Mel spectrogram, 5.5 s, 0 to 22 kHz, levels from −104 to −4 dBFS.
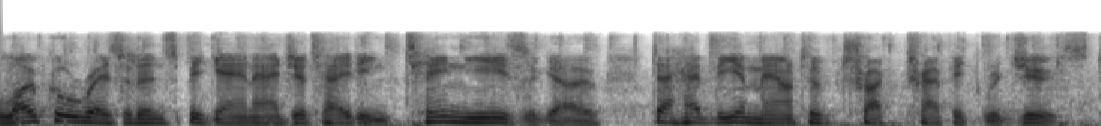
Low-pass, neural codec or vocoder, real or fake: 7.2 kHz; vocoder, 44.1 kHz, 128 mel bands, Pupu-Vocoder; fake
